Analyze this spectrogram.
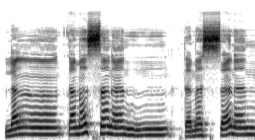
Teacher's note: ملانا ہے، واو مدہ ایک الف میں کھینچیں گے، وقالوا لن، لام کو نون ساکن کے ساتھ ملانا ہے، نون ساکن میں غنہ کریں گے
